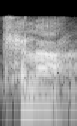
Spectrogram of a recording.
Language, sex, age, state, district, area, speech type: Bengali, male, 60+, West Bengal, Purulia, rural, read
